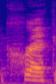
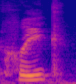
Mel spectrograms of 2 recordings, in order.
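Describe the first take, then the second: First: Crick with a short i, for creek; dialect pronunciation. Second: Said in the usual way. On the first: Shown as a demonstration. Streamer showing their dialect, creek said as "crick". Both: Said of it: "crick instead of creek".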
